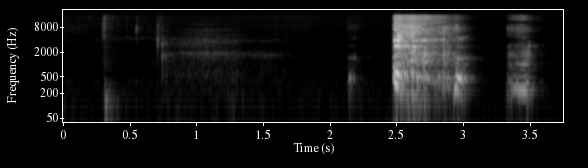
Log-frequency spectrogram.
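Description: An adult gives a couple of soft throat sounds, then two harsh, loud coughs in a quiet room; a lingering cough after a cold.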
